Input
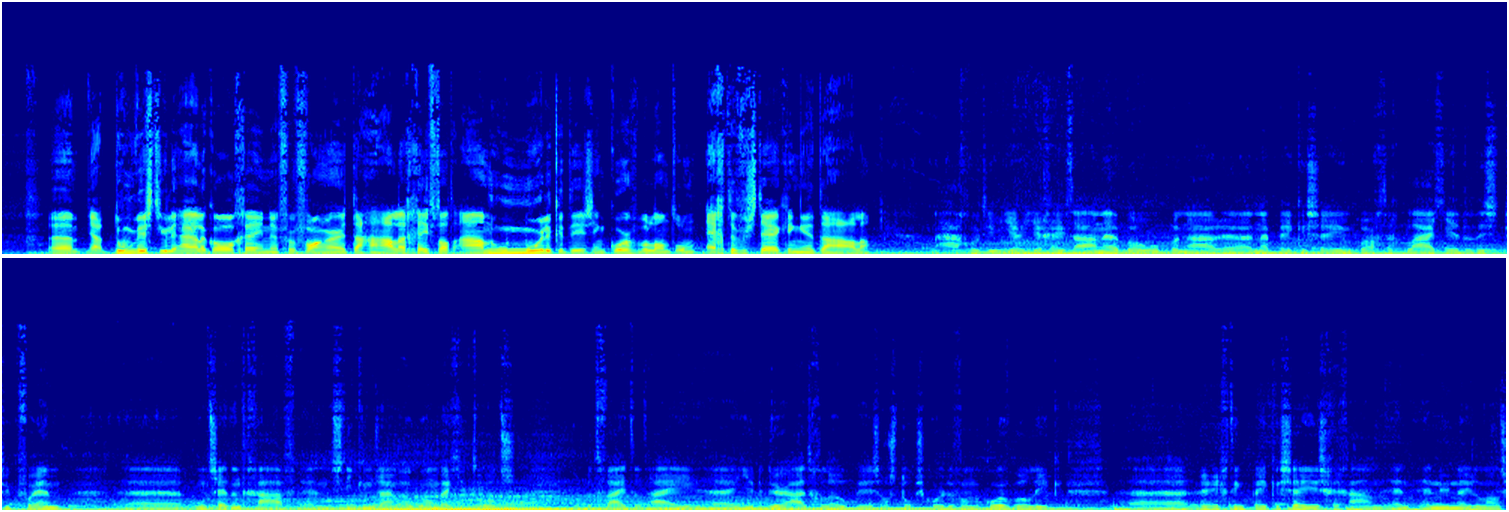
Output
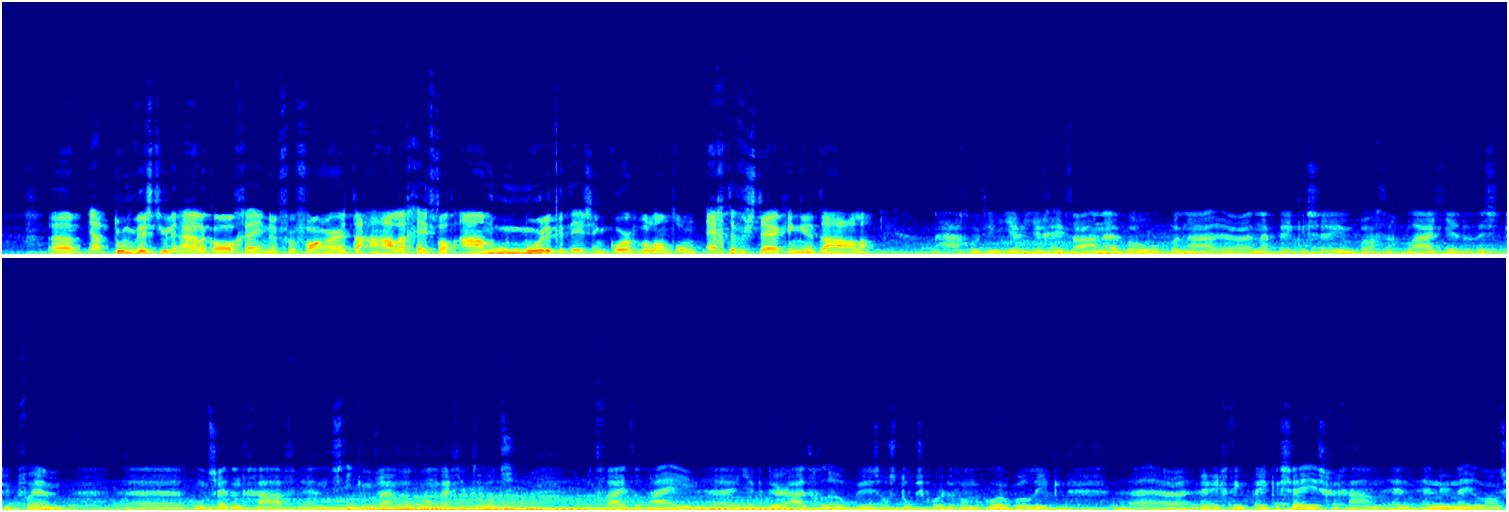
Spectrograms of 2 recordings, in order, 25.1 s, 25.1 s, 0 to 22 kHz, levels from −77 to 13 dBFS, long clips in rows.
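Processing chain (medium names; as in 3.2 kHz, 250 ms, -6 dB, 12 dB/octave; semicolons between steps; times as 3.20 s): Savitzky-Golay filter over 25 samples; on a send at -10 dB: reverberation, pre-delay 5 ms; on the sum: warped record 45 rpm, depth 100 cents; trim +6.5 dB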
